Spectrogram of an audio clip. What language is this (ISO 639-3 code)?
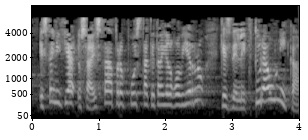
spa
